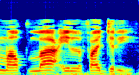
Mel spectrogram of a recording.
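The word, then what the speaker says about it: مَطْلَعِ الْفَجْرِ: Kemudian juga ada kata matla'il fajri. Matla'il fajri, maka dibacanya adalah matla'il fajr.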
